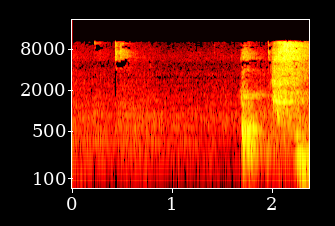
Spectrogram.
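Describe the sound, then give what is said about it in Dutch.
A single sneeze bursts out, a sharp intake followed by a loud, hissy explosive release after a brief quiet stretch. “Gezondheid.”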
